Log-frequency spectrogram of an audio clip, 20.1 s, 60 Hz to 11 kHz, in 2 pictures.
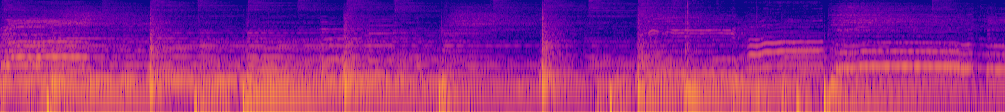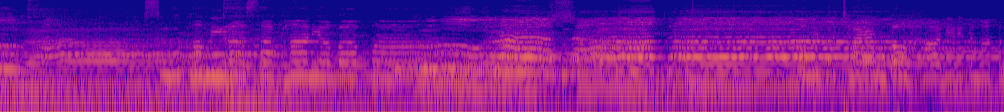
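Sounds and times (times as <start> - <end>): person singing slow melody: 0.0 - 4.8, 6.3 - 20.0
drum kit hits: 0.0 - 9.2
sustained chords: 0.0 - 20.0.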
